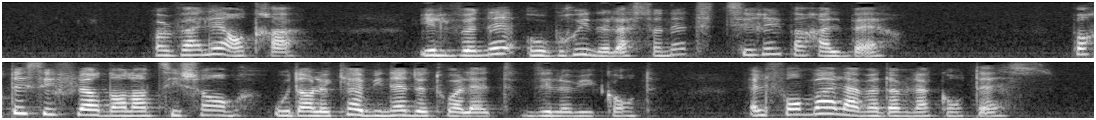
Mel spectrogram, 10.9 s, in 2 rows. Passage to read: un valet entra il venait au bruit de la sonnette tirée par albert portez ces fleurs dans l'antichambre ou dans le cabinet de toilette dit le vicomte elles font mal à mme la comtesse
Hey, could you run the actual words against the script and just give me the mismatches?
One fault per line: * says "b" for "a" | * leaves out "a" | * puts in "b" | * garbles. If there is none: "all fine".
all fine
